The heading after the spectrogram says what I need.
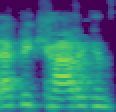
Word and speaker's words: epicatechin: If you break it up into 3 words, epic 8 chins is how it's spelled.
